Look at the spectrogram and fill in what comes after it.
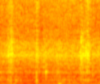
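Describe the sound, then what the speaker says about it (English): Food sizzling in a hot pan: a steady bright hiss with faint crackles, brief and close. "Love the sizzle."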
